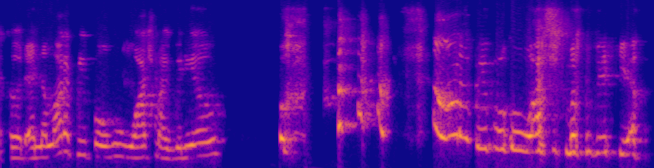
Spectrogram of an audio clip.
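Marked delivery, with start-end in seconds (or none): 2.5-6.4 slow, higher, laughing through it; can't stop laughing while saying it; laughing through words. Real, not acted. Host cracking up mid sentence, laughing through words.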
